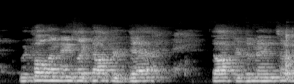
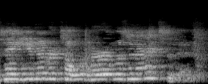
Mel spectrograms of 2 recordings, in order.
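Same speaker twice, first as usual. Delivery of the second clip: higher, earnest insistence; insistent patient; 6 semitones higher than usual. Retold or imitated. Patient pleading with the nurse as the X-ray tech leaves, higher and insistent. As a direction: make sure she knows it was an accident.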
